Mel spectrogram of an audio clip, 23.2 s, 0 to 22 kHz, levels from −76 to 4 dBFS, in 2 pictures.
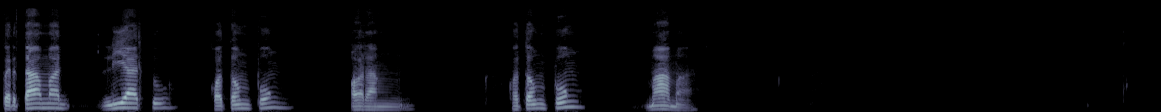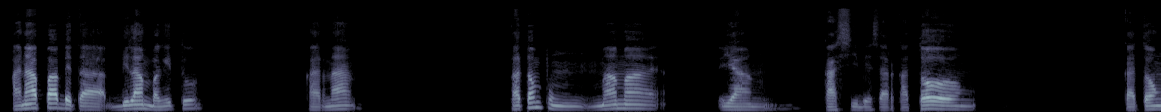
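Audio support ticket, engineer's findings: No faults found in the audio for this ticket.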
